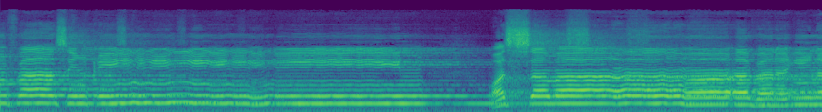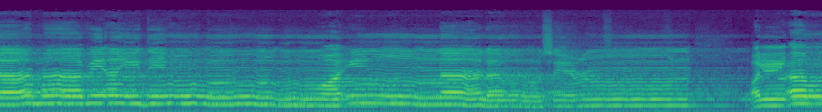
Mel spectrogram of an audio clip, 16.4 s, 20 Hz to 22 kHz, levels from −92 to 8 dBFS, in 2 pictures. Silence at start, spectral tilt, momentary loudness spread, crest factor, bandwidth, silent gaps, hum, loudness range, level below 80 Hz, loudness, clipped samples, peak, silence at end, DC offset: 0 s; -3.5 dB/octave; 9 LU; 16 dB; 16 kHz; none; none; 5 LU; -44 dBFS; -16 LUFS; under 0.1%; 0 dBFS; 0 s; under 0.1%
